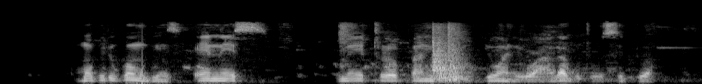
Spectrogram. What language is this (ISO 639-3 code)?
lug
